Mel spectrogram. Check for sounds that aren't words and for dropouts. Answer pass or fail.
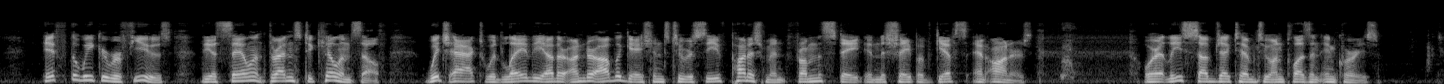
fail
